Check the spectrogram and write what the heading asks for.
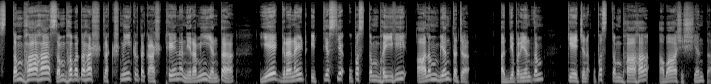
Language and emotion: Sanskrit, neutral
